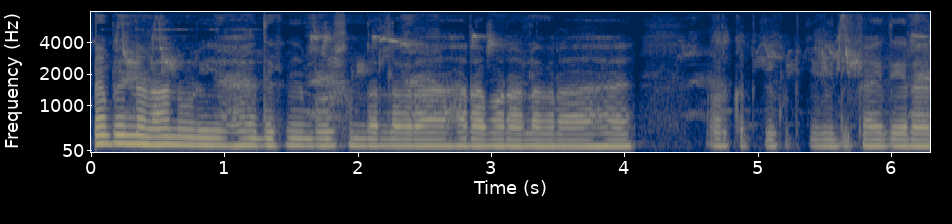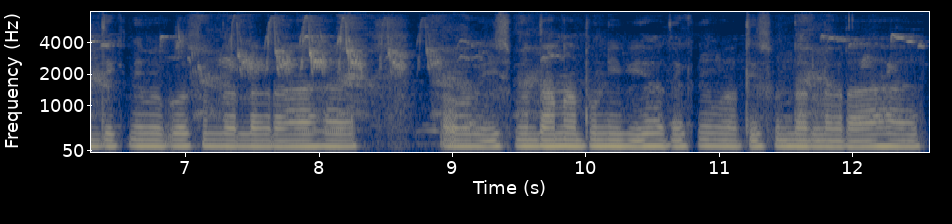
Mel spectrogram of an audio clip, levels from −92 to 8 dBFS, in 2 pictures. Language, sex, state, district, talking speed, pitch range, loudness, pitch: Maithili, male, Bihar, Supaul, 210 wpm, 135-140 Hz, -33 LUFS, 135 Hz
